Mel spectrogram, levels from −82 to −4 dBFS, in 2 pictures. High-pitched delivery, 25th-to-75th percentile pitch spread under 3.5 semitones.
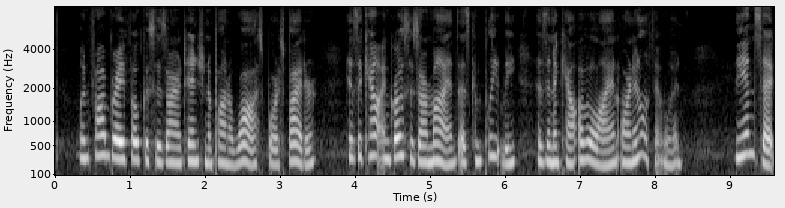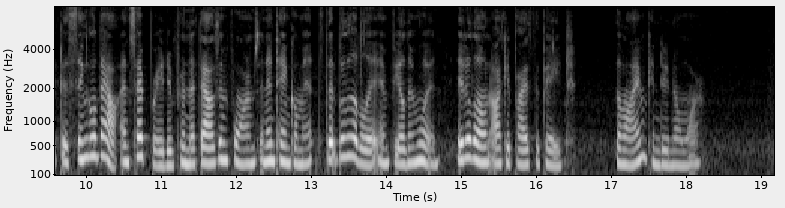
No: very high, 250 Hz; average, 3.8 semitones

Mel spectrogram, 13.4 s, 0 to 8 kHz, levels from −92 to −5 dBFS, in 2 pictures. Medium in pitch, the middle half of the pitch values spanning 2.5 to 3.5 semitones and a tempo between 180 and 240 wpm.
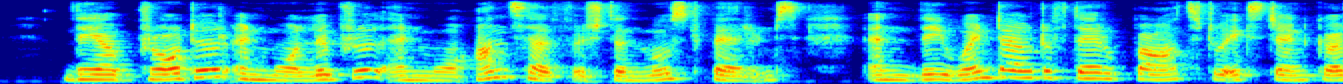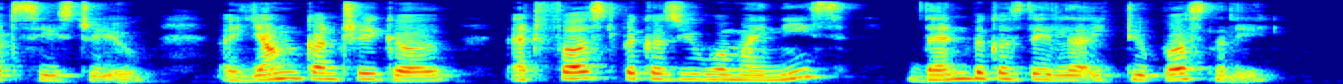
No: medium, 175 Hz; average, 3.9 semitones; average, 185 wpm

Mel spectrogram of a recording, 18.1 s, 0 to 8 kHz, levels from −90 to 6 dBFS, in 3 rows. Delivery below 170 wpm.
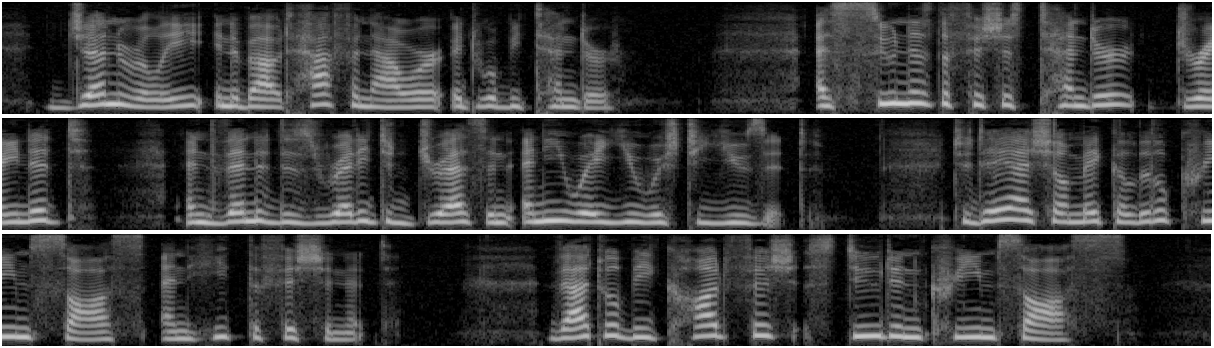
No: average, 190 wpm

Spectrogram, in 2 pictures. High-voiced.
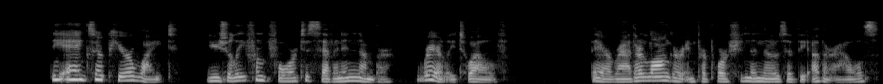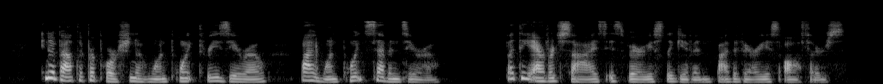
No: low, 135 Hz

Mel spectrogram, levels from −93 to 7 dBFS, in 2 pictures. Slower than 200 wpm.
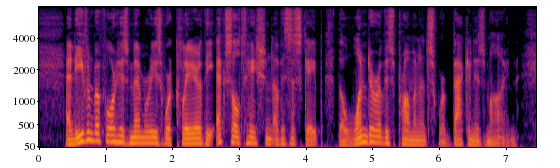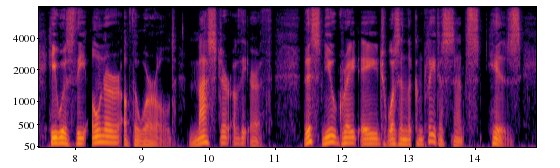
Yes: average, 170 wpm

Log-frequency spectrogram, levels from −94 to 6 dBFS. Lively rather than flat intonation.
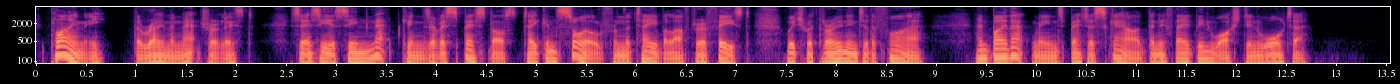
Yes: wide, 6.2 semitones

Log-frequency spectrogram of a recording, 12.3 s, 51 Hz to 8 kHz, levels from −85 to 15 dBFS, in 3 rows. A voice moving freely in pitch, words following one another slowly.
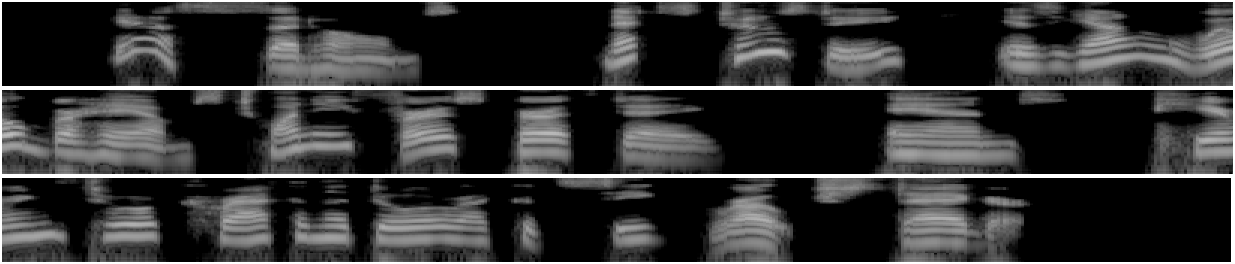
Yes: wide, 6.4 semitones; slow, 120 wpm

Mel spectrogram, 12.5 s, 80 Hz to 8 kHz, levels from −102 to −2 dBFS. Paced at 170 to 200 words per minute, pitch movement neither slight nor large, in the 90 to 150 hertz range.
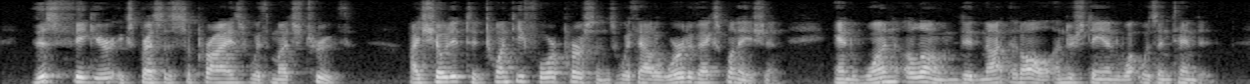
No: average, 145 wpm; average, 4.0 semitones; medium, 140 Hz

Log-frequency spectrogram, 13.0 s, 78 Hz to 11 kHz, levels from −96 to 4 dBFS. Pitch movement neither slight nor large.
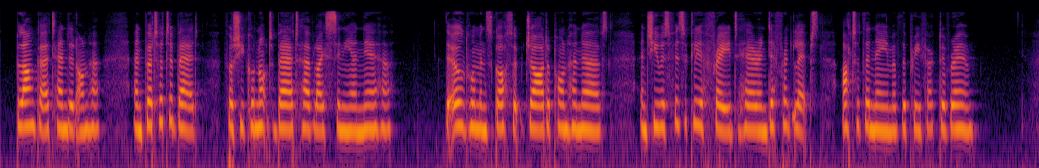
No: narrow, 1.3 semitones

